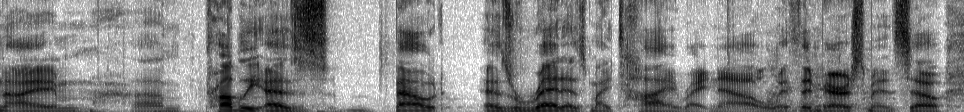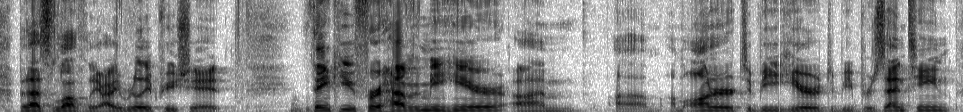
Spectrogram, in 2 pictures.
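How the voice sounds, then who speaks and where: A middle-aged man with a fairly low voice presents at a community workshop in a church hall, speaking into a microphone. He is chatty and self-deprecating, with plenty of fillers and light jokes. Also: steady tone, moderate pace, fairly bright tone. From Northern California. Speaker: estate planning lawyer, panelist. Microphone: handheld microphone.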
